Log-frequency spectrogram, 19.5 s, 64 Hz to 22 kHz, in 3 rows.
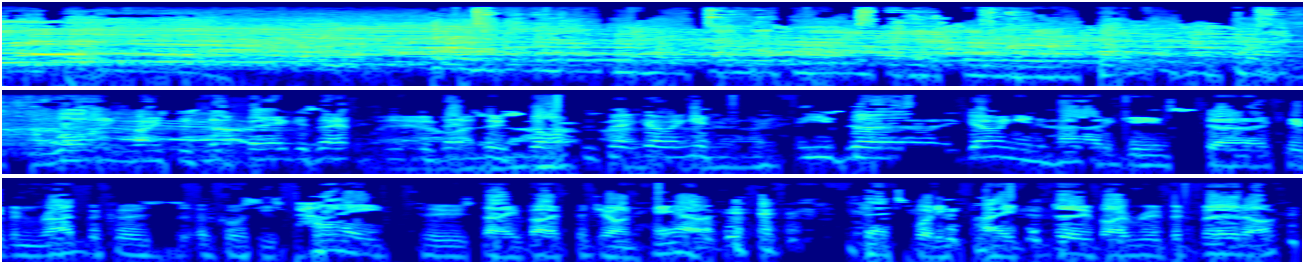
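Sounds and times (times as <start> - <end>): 
large crowd booing loudly: 0.0 - 8.0
laughter: 0.0 - 13.8, 14.5 - 19.4
speech: 9.0 - 19.4.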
